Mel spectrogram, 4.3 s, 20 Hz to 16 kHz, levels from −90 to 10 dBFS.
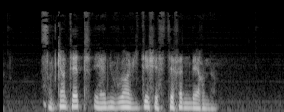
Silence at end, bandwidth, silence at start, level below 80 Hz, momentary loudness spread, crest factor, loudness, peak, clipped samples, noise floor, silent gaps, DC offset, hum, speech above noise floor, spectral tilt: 1 s; 11.5 kHz; 0.65 s; -46 dBFS; 12 LU; 18 dB; -18 LUFS; -2 dBFS; under 0.1%; -56 dBFS; none; under 0.1%; none; 39 dB; -8 dB/octave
